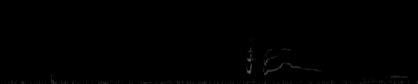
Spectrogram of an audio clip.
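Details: Sleeping puppies indoors; one soft whimper arrives midway, a harmonic cry that bends and slides downward for under a second, followed by a faint short squeak, over a low quiet room hum.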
